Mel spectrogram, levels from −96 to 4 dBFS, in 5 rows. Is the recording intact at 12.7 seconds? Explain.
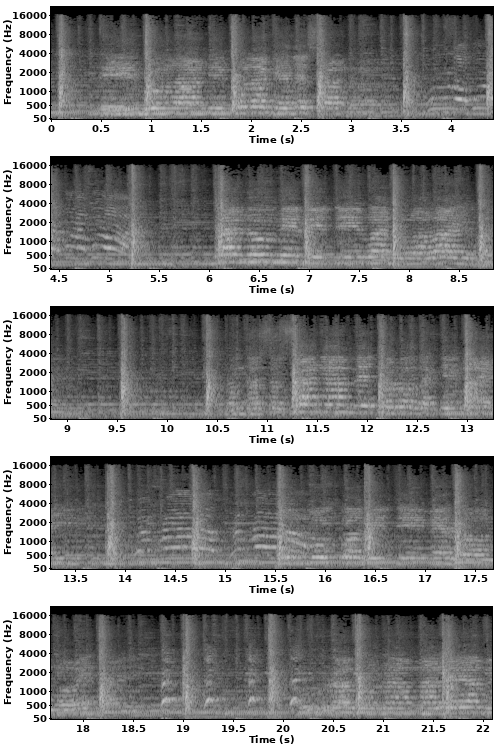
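No. At 12.7 seconds the clip is inside a run of periodic USB or driver dropouts lasting from about 9.6 to 14.3 s. Something stalls the USB bus or audio driver every 0.1 s, and each stall loses a few milliseconds of audio, which is replaced with silence. The result is a steady train of around fifty ticks, ten per second, audible only while sound is present and stopping once the span ends.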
